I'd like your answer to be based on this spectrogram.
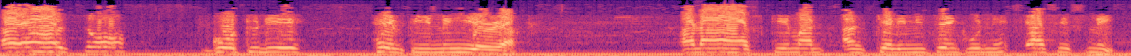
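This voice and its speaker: A man with a Jamaican accent at a fairly slow pace, with long, frequent pauses and noticeable background noise. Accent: Jamaican English with patois features. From Jamaica, Saint Mary. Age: 70s. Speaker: caller. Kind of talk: call-in radio conversation.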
